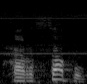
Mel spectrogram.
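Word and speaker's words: ἁρπάζω: En el original griego lo podemos encontrar con la palabra griega jarsapo, con acento en en la segunda A, jarsapo con J, jarsapo es la palabra griega.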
